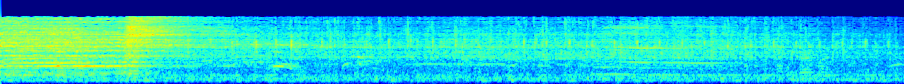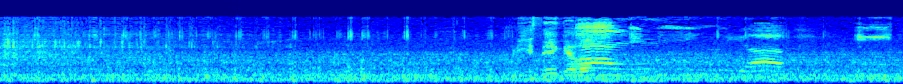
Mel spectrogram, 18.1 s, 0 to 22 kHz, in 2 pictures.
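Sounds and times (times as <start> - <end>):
road and engine noise in car: 0.0 - 18.0
faint voices: 1.9 - 12.4.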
